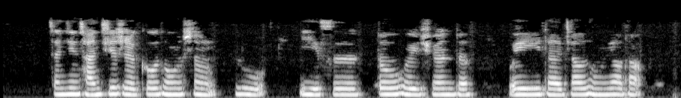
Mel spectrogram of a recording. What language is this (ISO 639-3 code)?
zho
